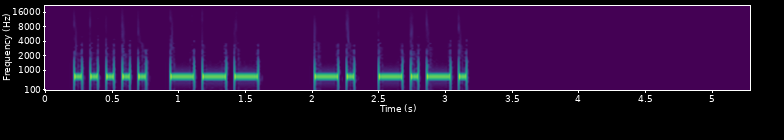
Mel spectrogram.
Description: Morse code, heard as a keyed tone, about 20 wpm, 700 Hz. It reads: 5O NC
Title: Winter Field Day Exchanges 20wpm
